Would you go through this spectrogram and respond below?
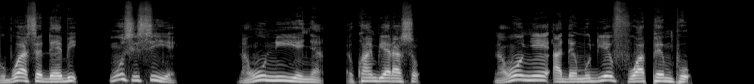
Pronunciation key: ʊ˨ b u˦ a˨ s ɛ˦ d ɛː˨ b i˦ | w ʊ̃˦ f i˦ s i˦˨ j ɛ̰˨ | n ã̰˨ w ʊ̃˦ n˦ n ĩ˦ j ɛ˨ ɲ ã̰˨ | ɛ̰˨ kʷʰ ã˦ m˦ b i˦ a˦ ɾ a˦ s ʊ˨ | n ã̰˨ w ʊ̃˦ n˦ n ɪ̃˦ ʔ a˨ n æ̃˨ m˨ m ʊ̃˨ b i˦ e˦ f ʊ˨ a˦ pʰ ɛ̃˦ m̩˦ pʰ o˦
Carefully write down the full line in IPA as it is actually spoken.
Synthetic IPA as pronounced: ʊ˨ b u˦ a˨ s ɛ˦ d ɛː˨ b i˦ | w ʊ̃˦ s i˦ s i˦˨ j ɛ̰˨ | n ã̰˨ w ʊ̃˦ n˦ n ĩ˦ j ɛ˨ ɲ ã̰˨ | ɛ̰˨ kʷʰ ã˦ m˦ b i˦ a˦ ɾ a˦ s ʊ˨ | n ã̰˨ w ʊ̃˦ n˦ ɲ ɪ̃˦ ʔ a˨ d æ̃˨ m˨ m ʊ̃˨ d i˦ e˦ f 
